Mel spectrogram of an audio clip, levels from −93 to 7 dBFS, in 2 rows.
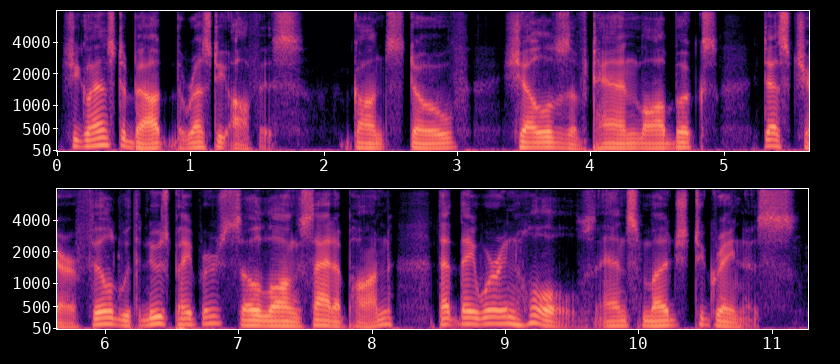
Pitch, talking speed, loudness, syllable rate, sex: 105 Hz, 160 wpm, -19 LUFS, 4.7 syllables/s, male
